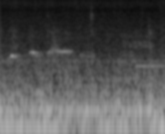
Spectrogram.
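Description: Three or four faint, short whistle-like notes in the first second and a half, each a little higher than the one before, over a steady low hum.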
